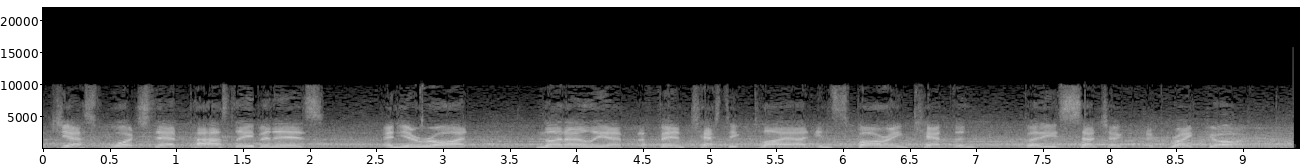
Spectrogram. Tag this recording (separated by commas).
Speech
